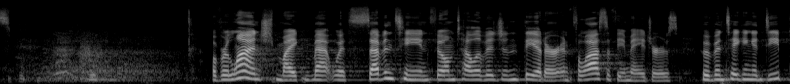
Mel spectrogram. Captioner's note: laughter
